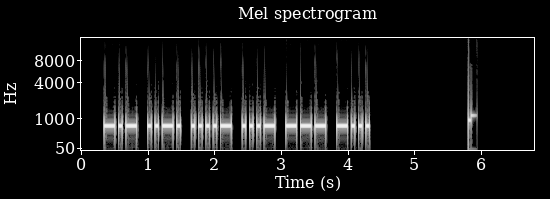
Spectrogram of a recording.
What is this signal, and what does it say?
Morse code, heard as a keyed tone, about 22 wpm, 700 Hz. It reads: KF4VOB
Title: USA Call Signs - 4x Character Spacing - 22wpm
